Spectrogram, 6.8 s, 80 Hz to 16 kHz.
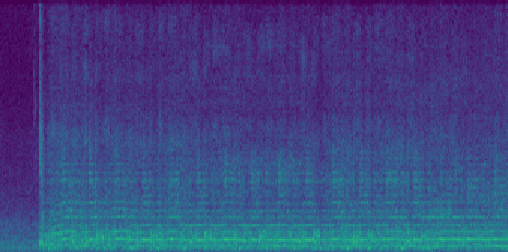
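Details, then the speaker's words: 1972 Pontiac LeMans barn find, sitting about 20 years: starter spins the engine with a steady whine and even cranking rhythm, no binding or clunk, so the engine is not seized; compression afterward about 125–130. "Well, she's not locked up, huh? No."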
